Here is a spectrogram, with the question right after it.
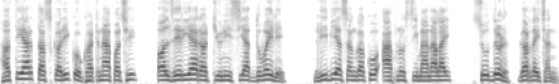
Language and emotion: Nepali, neutral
